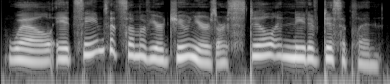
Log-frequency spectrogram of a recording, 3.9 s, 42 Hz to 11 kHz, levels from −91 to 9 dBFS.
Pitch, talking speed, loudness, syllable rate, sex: 235 Hz, 215 wpm, -15 LUFS, 5.2 syllables/s, female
